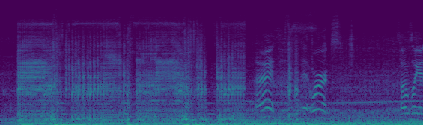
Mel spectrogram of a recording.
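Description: Loud steady engine drone with a few squeaky rising creaks as the attachment moves; pivots sound dry and likely want grease.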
